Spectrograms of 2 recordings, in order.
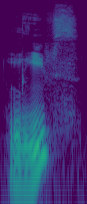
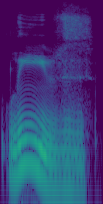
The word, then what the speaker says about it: leaves: But the plural form is not leafs, it's leaves. We use the letter V and pronounce it v v v plus the S making a z sound like in zebra.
